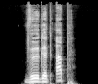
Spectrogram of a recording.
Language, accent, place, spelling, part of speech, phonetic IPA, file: German, Germany, Berlin, wöget ab, verb, [ˌvøːɡət ˈap], De-wöget ab.ogg
- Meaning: second-person plural subjunctive II of abwiegen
